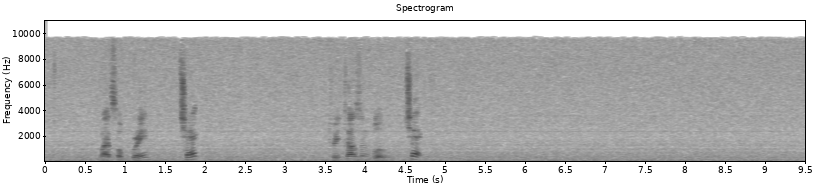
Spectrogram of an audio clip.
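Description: A low, steady hum of aircraft engines drones on.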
